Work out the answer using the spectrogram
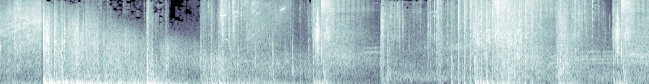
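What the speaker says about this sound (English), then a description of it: "Enemy missile strikes incoming!" Missile strike explosions in Call of Duty: Advanced Warfare multiplayer, a string of loud booming blasts and rumbling bursts that follow one another closely for several seconds, with heavy low-end impacts.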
